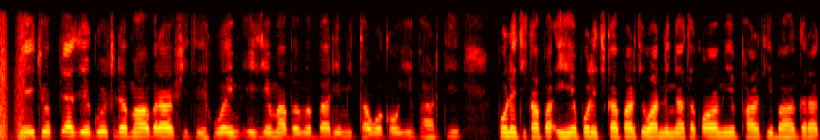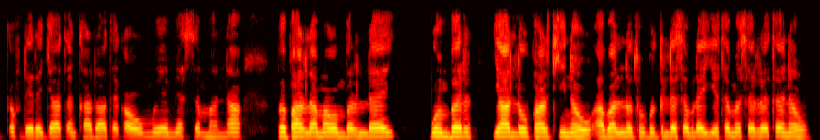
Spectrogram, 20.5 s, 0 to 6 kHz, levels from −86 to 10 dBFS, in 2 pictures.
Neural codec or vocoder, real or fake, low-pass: none; real; 5.4 kHz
